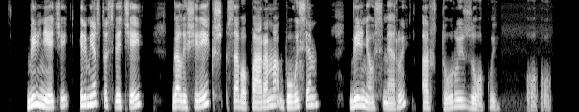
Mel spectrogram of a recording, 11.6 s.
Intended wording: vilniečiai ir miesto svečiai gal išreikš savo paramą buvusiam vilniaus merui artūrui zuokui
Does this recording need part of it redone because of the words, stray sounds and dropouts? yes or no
yes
